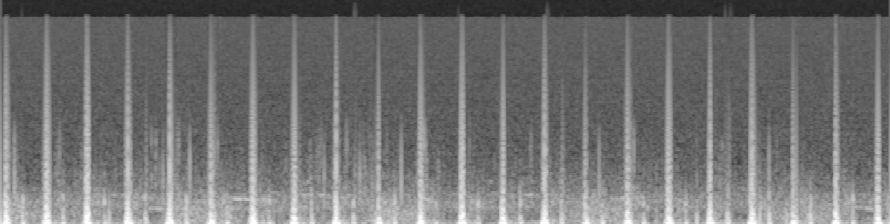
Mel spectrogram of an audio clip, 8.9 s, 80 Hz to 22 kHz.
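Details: Heartbeat recorded after running: fast, strong, regular beats at about 140 a minute with low hum behind; normal heart sounds after exercise.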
